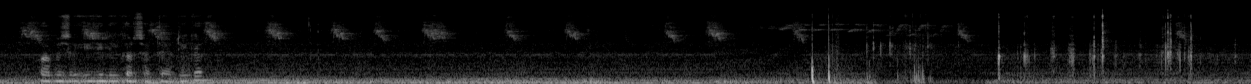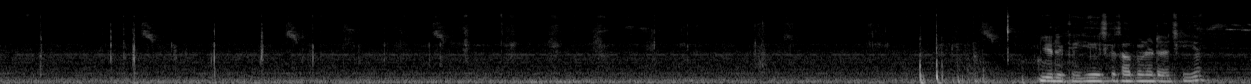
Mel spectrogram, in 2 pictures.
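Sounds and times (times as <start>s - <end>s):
bird chirping: 0.0s - 9.8s, 15.3s - 17.2s, 22.2s - 25.0s
plastic parts clicking and knocking: 8.1s - 15.8s.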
